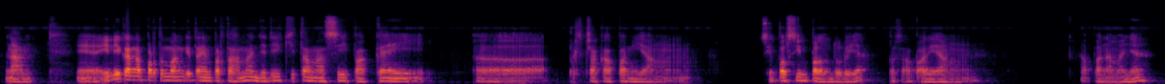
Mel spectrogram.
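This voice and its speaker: Low gravelly guy teaching arabic conversation, says "ya" a lot, slow careful examples. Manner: fills pauses with frequent "ya"; models Arabic phrases slowly and drawn out. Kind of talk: conversation lesson.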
